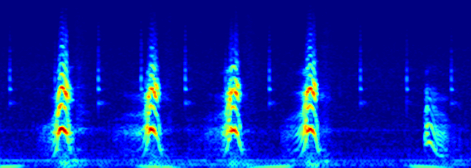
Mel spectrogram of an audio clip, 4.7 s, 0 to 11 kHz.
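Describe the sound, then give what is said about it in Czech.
A dog, asked to count the answer to a sum, barks five times in a steady, evenly spaced sequence, four full, loud barks followed by a weaker, shorter fifth one. No one speaks. “Nic neumí, štěkl 5x. A umí. Po 5. štěkl jen tak na půl.”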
